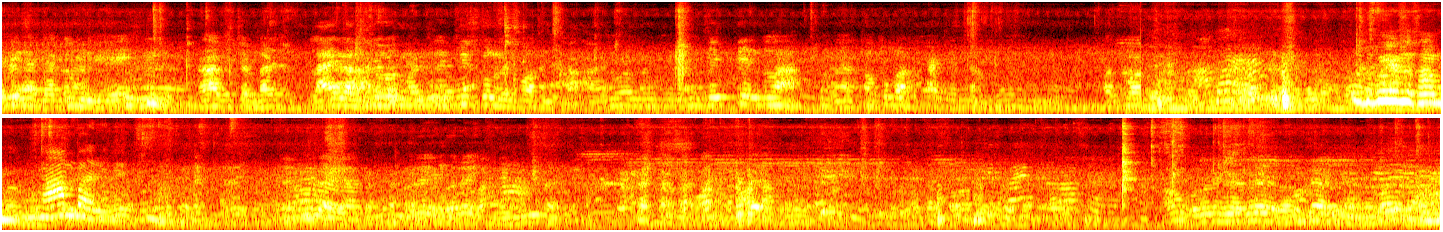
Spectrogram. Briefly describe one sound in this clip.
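Several men talk at once close by, in a lively crowd.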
